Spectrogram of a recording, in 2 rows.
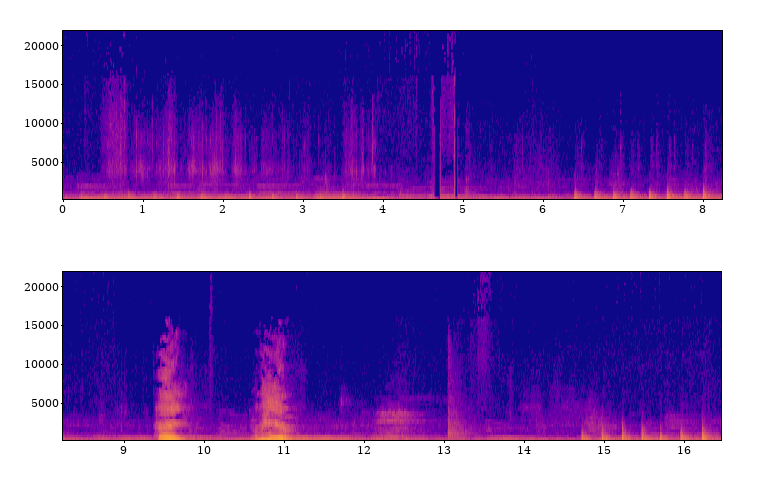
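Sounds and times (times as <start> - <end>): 
knocking on a door: 0.1 - 3.7, 6.1 - 8.2, 14.7 - 16.4
speech: 9.4 - 9.9, 10.7 - 11.2.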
